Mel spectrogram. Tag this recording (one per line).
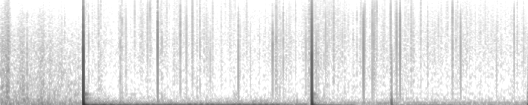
crackle
dust
hiss
noise
pop
record
static
turntable
vinyl
warm
warmth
